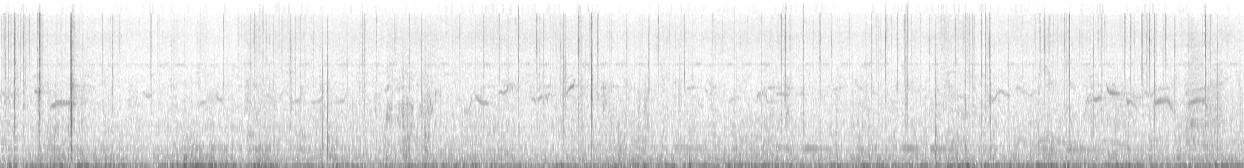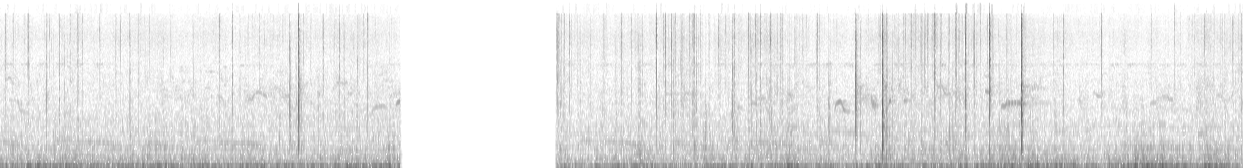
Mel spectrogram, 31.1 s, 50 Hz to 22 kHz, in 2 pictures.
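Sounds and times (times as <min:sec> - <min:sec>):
low rumble of flames: 0:00.0 - 0:20.6, 0:22.5 - 0:31.0
wood fire crackling and popping: 0:00.0 - 0:20.6, 0:22.5 - 0:31.0
faint squeaky chirps: 0:00.4 - 0:16.8, 0:23.5 - 0:31.0.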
